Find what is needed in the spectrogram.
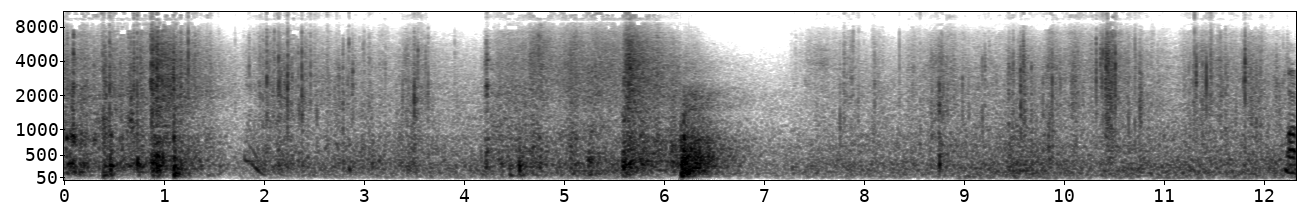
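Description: Newspaper crinkling and rustling as a long wooden propeller wrapped in newspaper is handled, lifted from a cardboard box and unwrapped, with a louder burst of crackling and bumping about six seconds in.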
